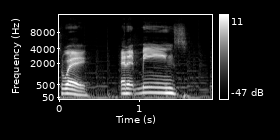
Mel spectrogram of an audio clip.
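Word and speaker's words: Oui: Pretty sure it's pronounced we? No. No. I speak fluent French. It's pronounced way.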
